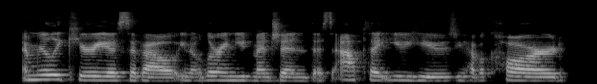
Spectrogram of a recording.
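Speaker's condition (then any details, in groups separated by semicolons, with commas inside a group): No condition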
